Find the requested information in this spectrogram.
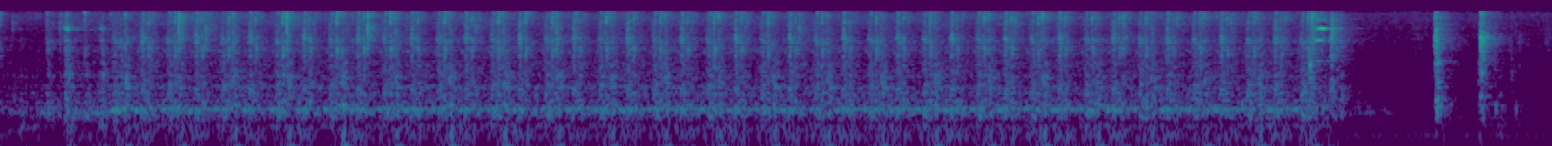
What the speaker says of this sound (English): I'm going to choose a simple zigzag stitch on my machine and I'm just going to start to work my way around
